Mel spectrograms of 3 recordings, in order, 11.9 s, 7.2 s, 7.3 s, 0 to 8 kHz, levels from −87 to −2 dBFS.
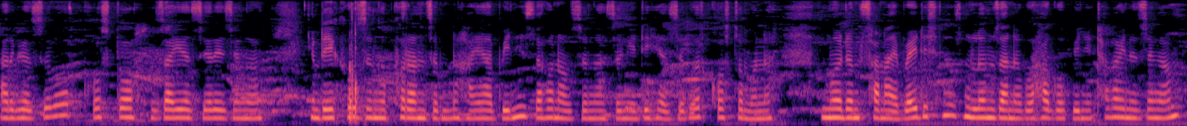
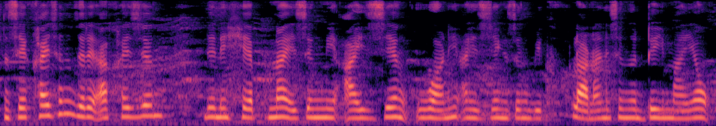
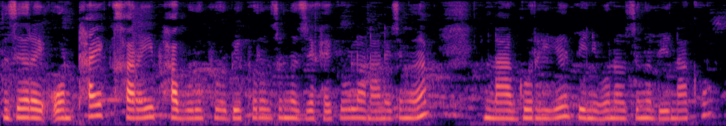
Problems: none marked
